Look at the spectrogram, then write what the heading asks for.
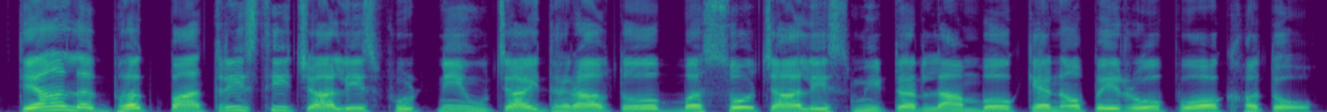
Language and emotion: Gujarati, neutral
